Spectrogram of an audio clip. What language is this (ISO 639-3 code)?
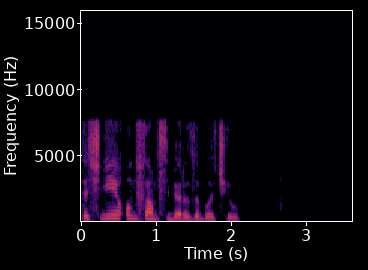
rus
